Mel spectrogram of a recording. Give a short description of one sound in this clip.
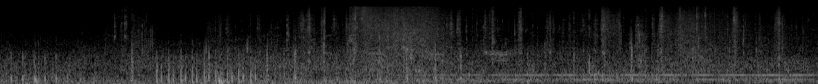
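Footsteps crunch over gravel.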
